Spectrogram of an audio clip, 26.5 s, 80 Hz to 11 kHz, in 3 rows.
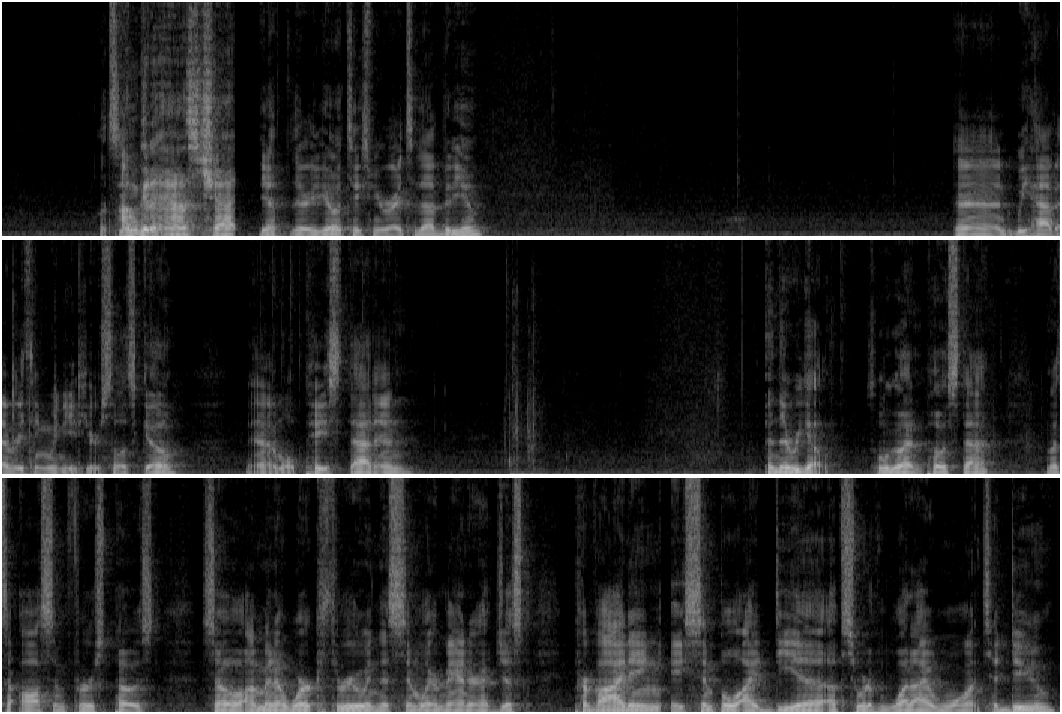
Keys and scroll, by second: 8.7 ctrl+m, 11.4 ctrl+m.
